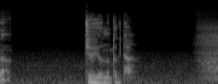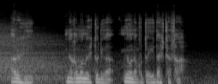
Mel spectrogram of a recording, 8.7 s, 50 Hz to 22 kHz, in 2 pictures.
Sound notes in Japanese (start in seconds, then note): 3.1 鼻息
